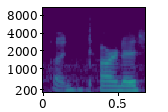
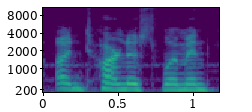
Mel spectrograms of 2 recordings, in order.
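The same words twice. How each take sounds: First: Untarnished said low and hushed; quiet. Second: Breaking into laughter mid-line; laughing through untarnished. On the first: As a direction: murmur untarnished under the breath. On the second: Laughs while reading the line. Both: Real, not acted.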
